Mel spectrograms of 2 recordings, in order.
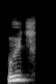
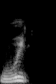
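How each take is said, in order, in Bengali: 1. শব্দটি একটি স্পষ্ট h ধ্বনি দিয়ে শুরু। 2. শব্দটি একটি সাধারণ w ধ্বনি দিয়ে শুরু। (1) "হুইচ না"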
